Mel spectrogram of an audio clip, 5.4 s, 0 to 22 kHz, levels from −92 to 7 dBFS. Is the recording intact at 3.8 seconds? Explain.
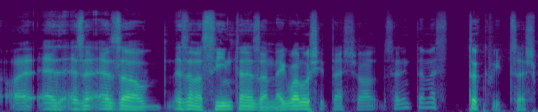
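No. At 3.8 seconds the clip sits inside a sudden gain jump lasting from 3.16 to 4.55 s, where the speech and its background noise drop together by about 12 dB at once. The likely cause is a digital gain change applied between adjacent samples without any ramp.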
